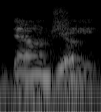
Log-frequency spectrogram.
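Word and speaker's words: Daoine Sidhe: I don't know how to pronounce that. Oh, the Down. Down Shi.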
